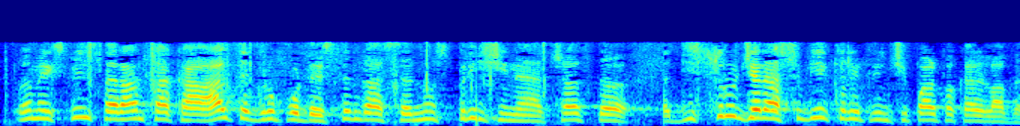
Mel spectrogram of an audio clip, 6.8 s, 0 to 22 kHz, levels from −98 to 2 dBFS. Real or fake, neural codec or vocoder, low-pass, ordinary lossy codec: real; none; 5.4 kHz; none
